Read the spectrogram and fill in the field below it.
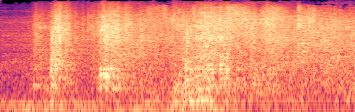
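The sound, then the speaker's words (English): A metal burrowing machine breaks up through the stone floor of a central hall: a heavy, rumbling crash of breaking stone, with sharp cracking bursts and grinding debris tumbling over a dense, continuous roar, loud throughout. “They break through the floor of the central hall.”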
